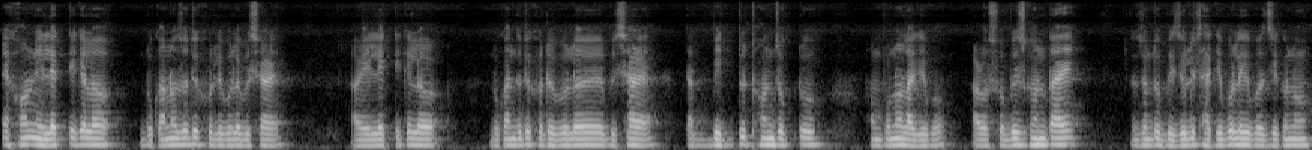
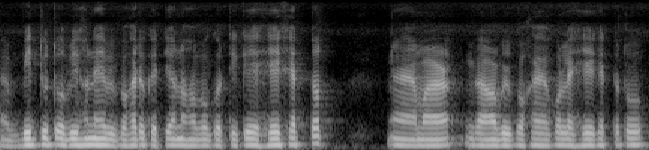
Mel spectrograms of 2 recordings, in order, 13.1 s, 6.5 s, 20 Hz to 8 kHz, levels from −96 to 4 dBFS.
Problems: none marked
